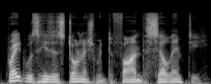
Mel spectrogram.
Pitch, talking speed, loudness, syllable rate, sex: 110 Hz, 255 wpm, -17 LUFS, 6.5 syllables/s, male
